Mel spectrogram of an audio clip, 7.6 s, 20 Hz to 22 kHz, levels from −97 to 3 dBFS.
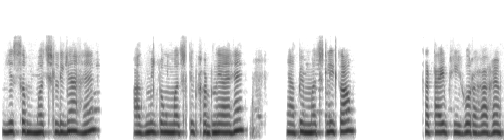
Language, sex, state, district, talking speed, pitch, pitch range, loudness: Hindi, female, Uttar Pradesh, Ghazipur, 150 wpm, 250 Hz, 245-265 Hz, -23 LUFS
